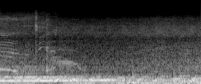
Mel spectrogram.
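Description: Höpler Schunkler fairground ride running, heard from on board: wind rumbling on the microphone over a steady low drone.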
